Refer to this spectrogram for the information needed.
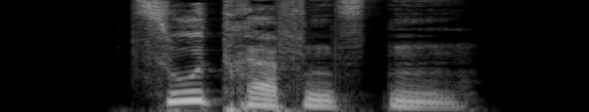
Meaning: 1. superlative degree of zutreffend 2. inflection of zutreffend: strong genitive masculine/neuter singular superlative degree
- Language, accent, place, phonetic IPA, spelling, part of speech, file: German, Germany, Berlin, [ˈt͡suːˌtʁɛfn̩t͡stən], zutreffendsten, adjective, De-zutreffendsten.ogg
